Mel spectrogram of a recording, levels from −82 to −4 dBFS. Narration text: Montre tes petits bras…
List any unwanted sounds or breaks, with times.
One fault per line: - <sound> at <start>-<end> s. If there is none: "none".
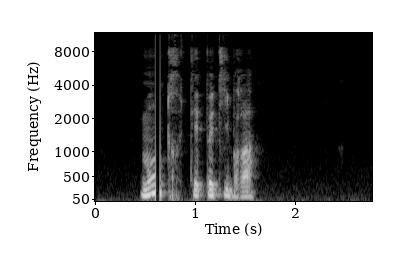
- dropout at 0.6-0.6 s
